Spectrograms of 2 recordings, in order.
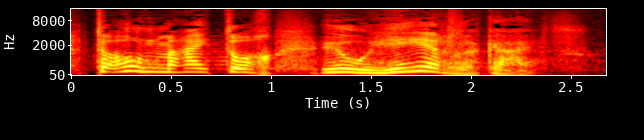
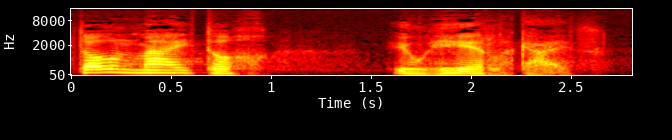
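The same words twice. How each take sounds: First: Slow, yearning prayer; "Toon" stretched slowly, each word weighed; slow earnest plea. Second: Slow, hushed longing for God; slow earnest plea. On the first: Believer asking God to see more of him, slowly. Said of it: "tegen God kunt zeggen". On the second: Preacher voicing Moses' longing plea to God, slow and hushed. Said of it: "dan dat ene kleine zinnetje". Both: Acted.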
